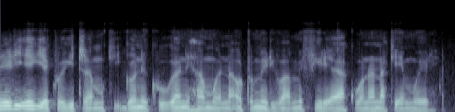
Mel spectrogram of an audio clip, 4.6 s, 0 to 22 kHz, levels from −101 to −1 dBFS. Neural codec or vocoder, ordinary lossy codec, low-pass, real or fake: none; Opus, 32 kbps; 7.2 kHz; real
